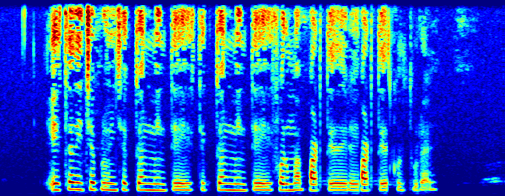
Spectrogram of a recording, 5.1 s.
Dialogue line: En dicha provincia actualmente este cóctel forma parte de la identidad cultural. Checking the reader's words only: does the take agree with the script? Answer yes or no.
no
